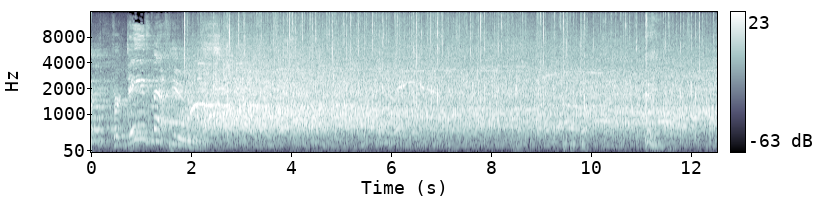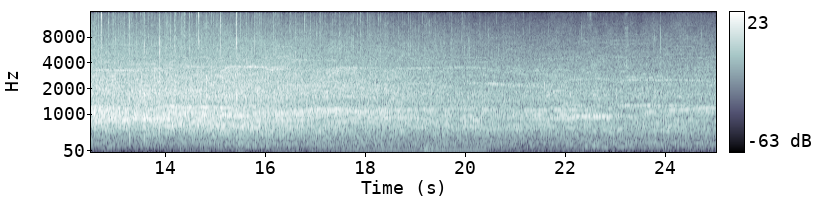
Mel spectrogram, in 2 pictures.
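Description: A large crowd cheers and screams loudly in a vast echoing arena, slowly quieting.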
